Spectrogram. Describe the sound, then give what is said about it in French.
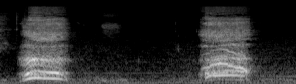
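Two slow, raspy breaths, an inhale and then an exhale, sounding eerily human with a throaty, voiced edge. They are separated by a second of near silence, fairly loud. “Tu entends vraiment la respiration comme si c'était un humain.”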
